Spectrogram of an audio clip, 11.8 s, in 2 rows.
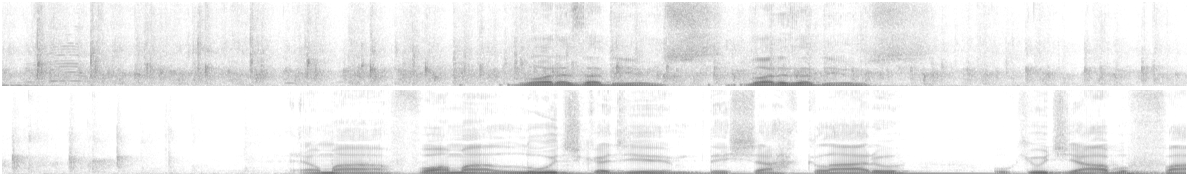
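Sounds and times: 
audience applauding: 0.0 - 7.0
speech: 2.6 - 4.5, 7.4 - 11.8.

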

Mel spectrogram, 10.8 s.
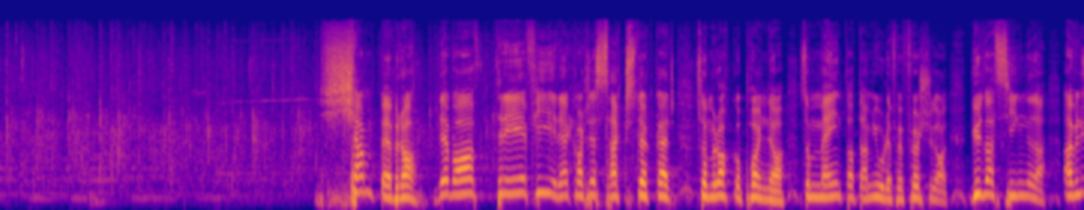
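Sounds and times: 
audience clapping: 0.0 - 6.9
speech: 3.2 - 10.8.

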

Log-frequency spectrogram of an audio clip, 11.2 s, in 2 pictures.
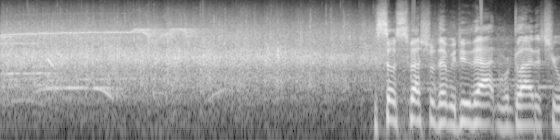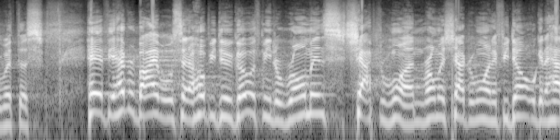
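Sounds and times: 
church congregation applauding: 0.0 - 4.2
speech: 3.8 - 11.1.

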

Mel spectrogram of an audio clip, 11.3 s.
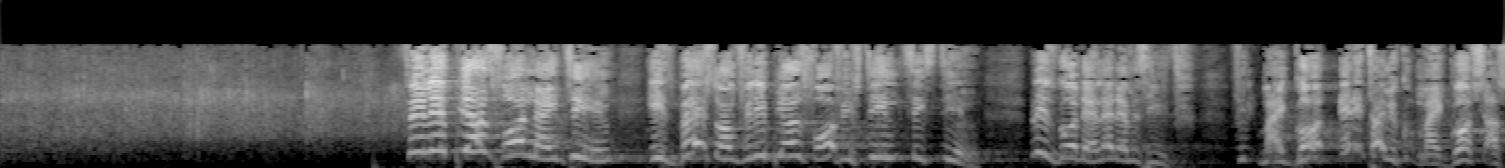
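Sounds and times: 
audience clapping: 0.0 - 4.0
speech: 3.1 - 11.2.

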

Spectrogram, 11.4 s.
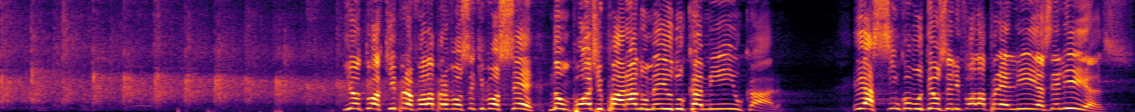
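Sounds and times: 
audience applauding: 0.0 - 4.0
speech: 3.4 - 7.9, 8.5 - 11.3.

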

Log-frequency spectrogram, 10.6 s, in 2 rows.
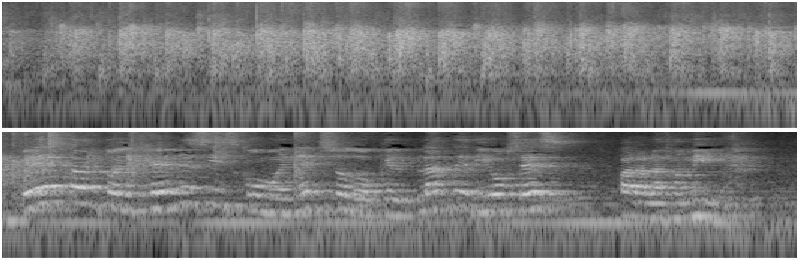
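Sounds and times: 
audience applauding loudly: 0.0 - 6.9
speech: 6.1 - 10.3.

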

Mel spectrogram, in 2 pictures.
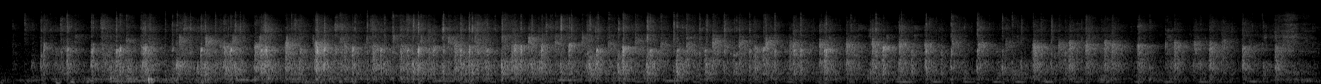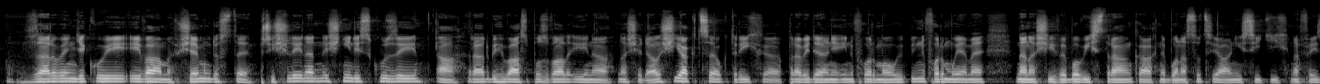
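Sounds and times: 
audience applause: 0.0 - 13.2
speech: 13.5 - 26.4.

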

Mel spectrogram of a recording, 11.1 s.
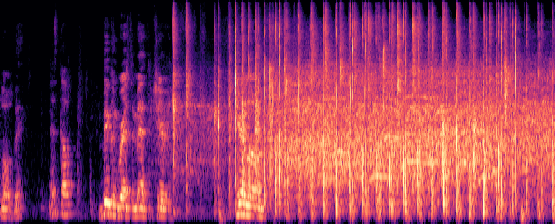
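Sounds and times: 
speech: 2.0 - 3.6, 4.7 - 8.4
clapping: 3.4 - 11.1.

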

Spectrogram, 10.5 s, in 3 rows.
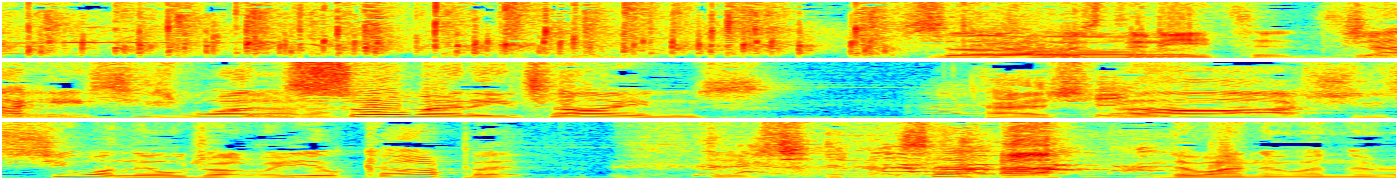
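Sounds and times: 
many hands clapping: 0.0 - 2.6
speech: 2.3 - 10.4
laughter: 8.5 - 10.2.

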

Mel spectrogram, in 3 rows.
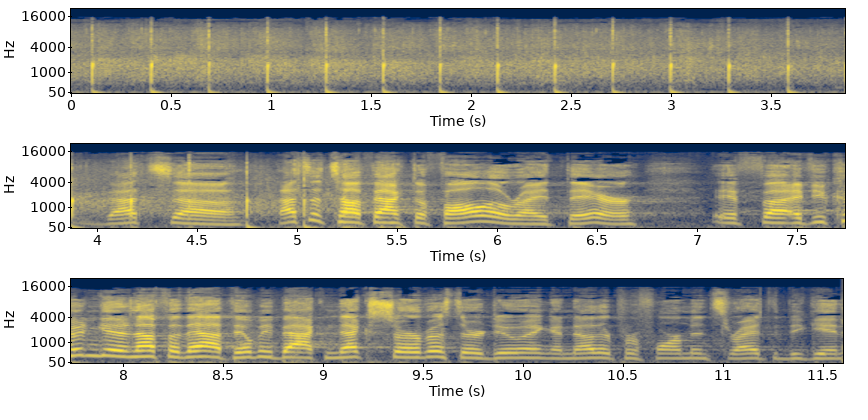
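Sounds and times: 
audience applause: 0.0 - 5.2
speech: 4.0 - 11.5.

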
